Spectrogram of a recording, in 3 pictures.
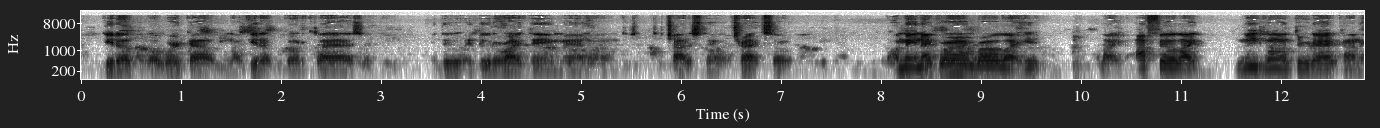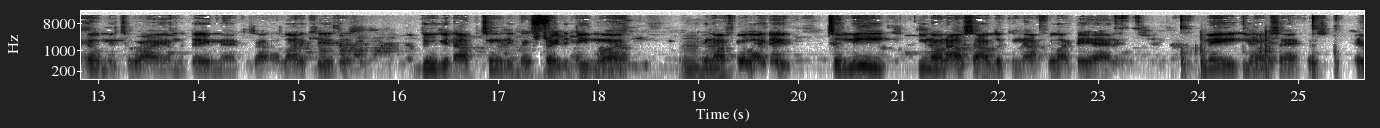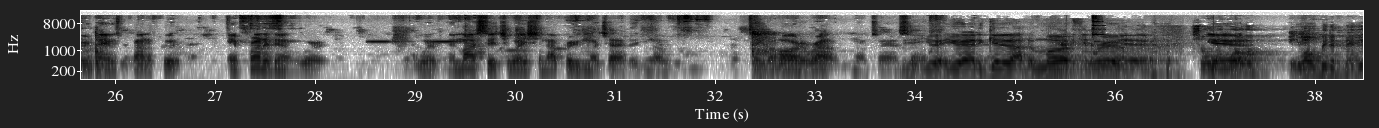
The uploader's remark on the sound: we did have some outside noise going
